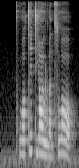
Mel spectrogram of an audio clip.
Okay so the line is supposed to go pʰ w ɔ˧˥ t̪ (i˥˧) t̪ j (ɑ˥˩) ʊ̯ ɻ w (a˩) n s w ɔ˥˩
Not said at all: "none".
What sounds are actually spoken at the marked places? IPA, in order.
i˥˧, ɑ˥˩, a˩

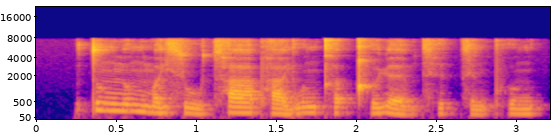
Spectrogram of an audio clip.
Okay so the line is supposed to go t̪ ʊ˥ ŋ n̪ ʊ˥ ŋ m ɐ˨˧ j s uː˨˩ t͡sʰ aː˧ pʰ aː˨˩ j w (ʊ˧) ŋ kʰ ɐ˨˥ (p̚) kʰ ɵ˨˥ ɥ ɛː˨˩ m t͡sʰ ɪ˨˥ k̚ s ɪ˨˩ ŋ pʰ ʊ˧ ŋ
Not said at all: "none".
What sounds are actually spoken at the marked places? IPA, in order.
ʊ˧, p̚

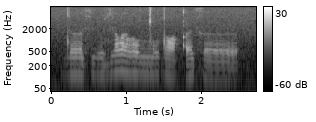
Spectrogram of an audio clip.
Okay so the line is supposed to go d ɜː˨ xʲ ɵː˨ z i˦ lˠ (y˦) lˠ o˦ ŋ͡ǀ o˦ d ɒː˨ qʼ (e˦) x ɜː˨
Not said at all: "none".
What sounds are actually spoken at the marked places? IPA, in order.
i˦, i˦

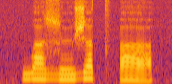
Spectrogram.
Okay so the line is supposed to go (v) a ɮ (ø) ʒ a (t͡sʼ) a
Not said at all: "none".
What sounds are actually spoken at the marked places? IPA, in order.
w, ø, t͡sʼ

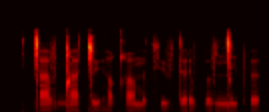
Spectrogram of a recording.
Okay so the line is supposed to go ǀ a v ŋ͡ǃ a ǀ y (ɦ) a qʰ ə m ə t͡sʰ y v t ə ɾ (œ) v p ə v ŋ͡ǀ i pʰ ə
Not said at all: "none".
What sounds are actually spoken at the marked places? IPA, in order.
ɦ, ə

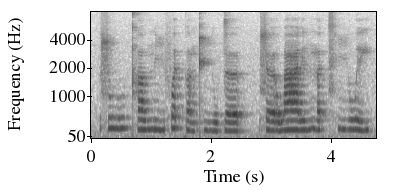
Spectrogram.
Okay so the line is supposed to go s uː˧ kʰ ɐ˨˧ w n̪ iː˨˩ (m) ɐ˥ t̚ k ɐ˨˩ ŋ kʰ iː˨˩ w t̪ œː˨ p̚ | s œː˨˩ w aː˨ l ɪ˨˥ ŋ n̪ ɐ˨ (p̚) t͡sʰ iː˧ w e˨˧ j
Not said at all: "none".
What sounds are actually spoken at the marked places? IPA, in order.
f, t̚

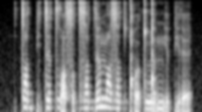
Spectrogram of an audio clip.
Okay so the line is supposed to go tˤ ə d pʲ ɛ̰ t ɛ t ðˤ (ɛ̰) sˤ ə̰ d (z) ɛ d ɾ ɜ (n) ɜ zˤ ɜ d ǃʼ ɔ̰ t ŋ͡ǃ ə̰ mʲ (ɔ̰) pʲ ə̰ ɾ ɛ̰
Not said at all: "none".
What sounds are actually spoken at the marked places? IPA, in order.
ɛ̰, zˤ, m, ə̰

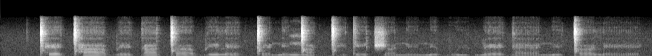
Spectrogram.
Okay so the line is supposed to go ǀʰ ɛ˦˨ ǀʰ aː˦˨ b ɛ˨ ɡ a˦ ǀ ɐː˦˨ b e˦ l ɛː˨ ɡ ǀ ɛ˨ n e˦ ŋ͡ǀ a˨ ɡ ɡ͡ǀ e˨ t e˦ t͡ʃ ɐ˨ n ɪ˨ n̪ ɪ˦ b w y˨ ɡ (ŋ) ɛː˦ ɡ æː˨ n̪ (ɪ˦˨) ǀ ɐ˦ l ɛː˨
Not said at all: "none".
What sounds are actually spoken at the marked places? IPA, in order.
ɳ, ɪ˦˨

